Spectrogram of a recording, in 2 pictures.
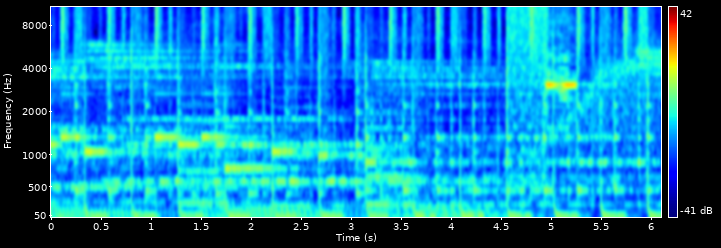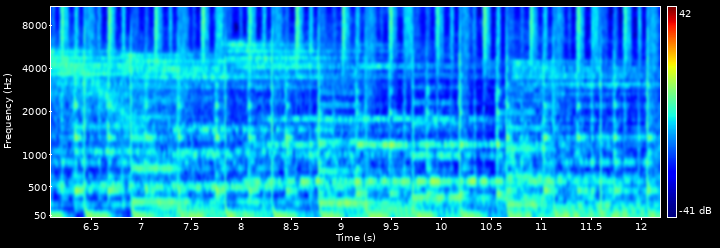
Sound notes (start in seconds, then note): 4.8 honk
